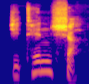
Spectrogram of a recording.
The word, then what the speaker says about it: jitensha: It's not G. It's G jiten jitensha. Jitensha. Basically, that's how we say it.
